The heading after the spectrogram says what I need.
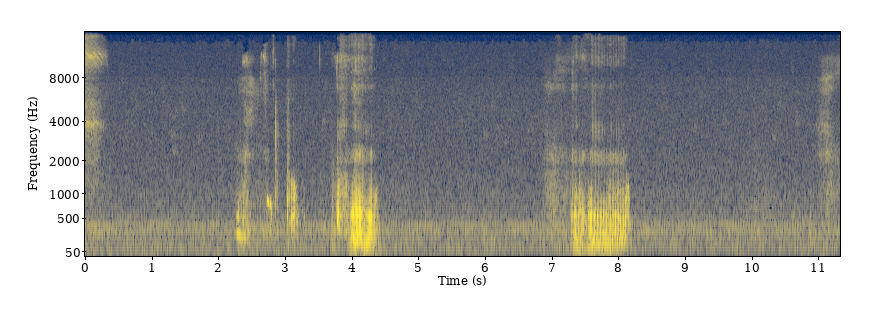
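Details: Pug sleeping, snoring and snorting: quiet room with a few short snorts, then one longer rattling snore.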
